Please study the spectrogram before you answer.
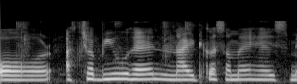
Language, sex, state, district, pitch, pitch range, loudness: Hindi, female, Himachal Pradesh, Shimla, 215 Hz, 210-235 Hz, -17 LUFS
